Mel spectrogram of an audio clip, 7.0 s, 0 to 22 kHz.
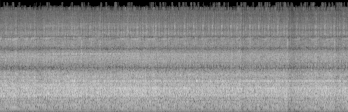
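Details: Chevrolet C7 Corvette Z06 V8 at idle: steady idle with a faint, unusual tapping/knocking like a loose marble rattling inside the engine; source not pinned down.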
